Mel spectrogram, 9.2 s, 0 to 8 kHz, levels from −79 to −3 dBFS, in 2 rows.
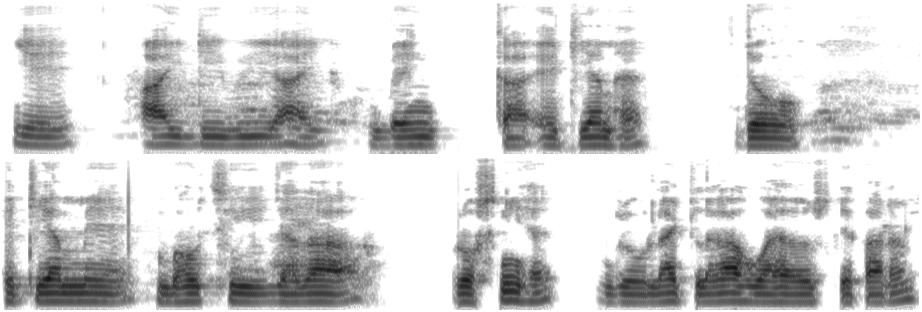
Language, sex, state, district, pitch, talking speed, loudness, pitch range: Hindi, male, Bihar, Samastipur, 115 Hz, 150 wpm, -22 LUFS, 110-120 Hz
